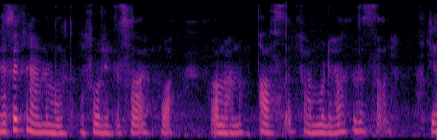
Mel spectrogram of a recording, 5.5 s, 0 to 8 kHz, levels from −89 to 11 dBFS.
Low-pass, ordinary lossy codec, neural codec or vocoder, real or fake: 7.2 kHz; AAC, 32 kbps; autoencoder, 22.05 kHz, a latent of 192 numbers a frame, VITS, trained on one speaker; fake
